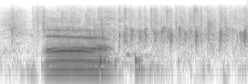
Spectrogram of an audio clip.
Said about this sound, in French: fait, comme ça, il prend les applaudissements pour lui.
